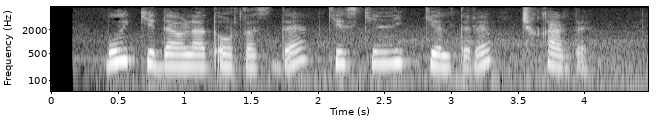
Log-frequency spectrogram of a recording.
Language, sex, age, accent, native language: Uzbek, female, 18-24, Farg'ona, Uzbek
